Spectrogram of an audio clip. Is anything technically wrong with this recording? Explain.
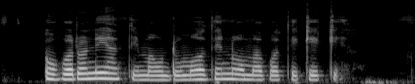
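No, nothing in this recording stood out as a technical problem on listening.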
